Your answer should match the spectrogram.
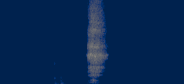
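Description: A single short, sharp breath noise from a man, about a second in, like a quick sniff or intake of breath.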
